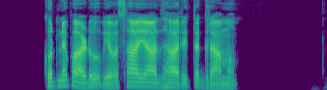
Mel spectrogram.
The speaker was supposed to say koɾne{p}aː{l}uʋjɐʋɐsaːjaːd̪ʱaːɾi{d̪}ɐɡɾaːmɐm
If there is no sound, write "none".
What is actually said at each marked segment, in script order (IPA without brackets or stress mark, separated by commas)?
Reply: p, ɽ, t̪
